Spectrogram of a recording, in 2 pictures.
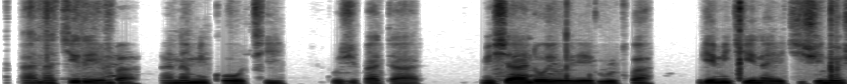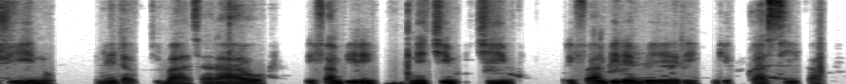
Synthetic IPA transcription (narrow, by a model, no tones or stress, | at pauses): anat͡ʃiɾe̞mbaː | namikʰo̞tʰi | kuʐipatara | miʃando̞jo̞je̞rutwa | ŋɡe̞mit͡ʃinaje̞t͡ʃiʐino̞ʐino̞ | ino̞etakutiɓasaɾawo̞ | rifambiɾe̞ne̞t͡ʃimbit͡ʃimbi | rifa̰mbiɾe̞mbe̞ɾiŋɡe̞kukasiːka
